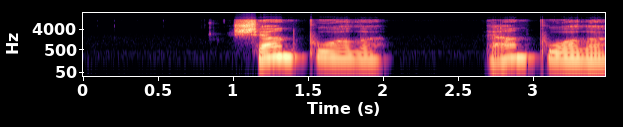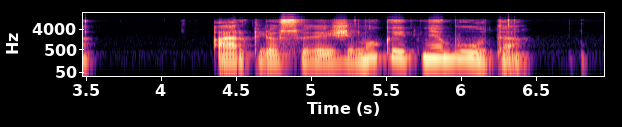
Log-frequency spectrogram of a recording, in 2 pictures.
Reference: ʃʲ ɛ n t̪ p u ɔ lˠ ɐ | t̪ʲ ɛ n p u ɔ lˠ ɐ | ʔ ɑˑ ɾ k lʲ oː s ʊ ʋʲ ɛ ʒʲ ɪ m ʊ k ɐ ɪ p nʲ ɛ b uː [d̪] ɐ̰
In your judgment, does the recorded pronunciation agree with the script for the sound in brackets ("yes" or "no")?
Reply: no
